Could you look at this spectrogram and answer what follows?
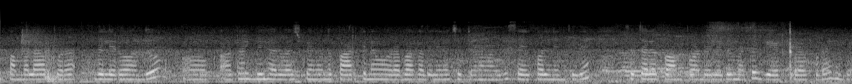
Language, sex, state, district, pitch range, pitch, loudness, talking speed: Kannada, female, Karnataka, Bellary, 225-235 Hz, 230 Hz, -18 LUFS, 105 wpm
